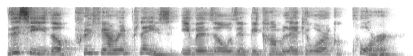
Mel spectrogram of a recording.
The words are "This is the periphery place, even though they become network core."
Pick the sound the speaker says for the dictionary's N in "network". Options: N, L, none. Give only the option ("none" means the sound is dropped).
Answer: L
